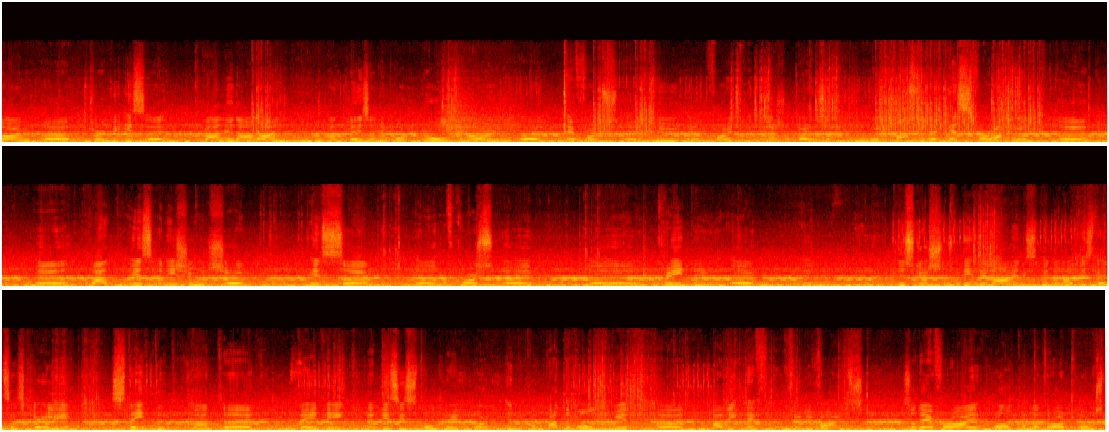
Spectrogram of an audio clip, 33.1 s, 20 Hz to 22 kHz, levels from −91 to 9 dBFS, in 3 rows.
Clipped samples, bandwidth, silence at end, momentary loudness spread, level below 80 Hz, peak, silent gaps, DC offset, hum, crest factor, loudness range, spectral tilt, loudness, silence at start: under 0.1%; 16 kHz; 0 s; 3 LU; -68 dBFS; -14 dBFS; none; under 0.1%; none; 16 dB; 1 LU; -4 dB/octave; -29 LUFS; 0 s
